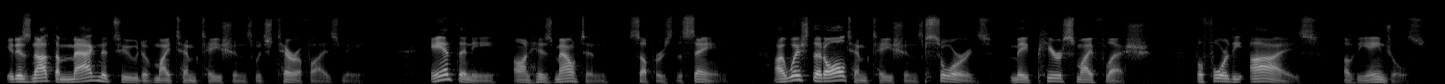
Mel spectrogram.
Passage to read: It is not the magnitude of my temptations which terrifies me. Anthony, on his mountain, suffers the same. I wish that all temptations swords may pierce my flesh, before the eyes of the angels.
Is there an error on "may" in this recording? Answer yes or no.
no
